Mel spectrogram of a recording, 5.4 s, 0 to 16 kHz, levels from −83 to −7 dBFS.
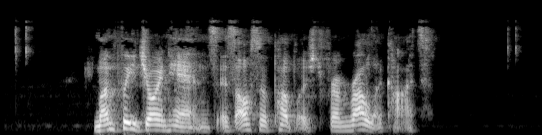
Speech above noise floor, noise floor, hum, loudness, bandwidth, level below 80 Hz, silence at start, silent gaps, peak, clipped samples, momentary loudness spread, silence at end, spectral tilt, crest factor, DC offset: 63 dB; -80 dBFS; none; -17 LUFS; 9.4 kHz; -64 dBFS; 0.25 s; none; 0 dBFS; under 0.1%; 19 LU; 1.1 s; -4 dB/octave; 18 dB; under 0.1%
